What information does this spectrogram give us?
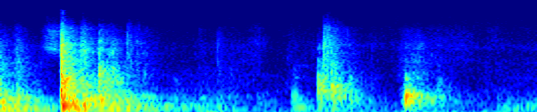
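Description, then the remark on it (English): A heavy thump of something tumbling off a chair, loud, followed by two softer knocks about a second later as it settles. “just fell out of the chair.”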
